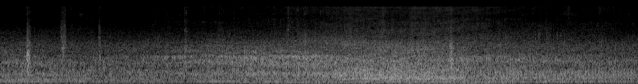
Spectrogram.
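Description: Road traffic: a steady hum of vehicle engines that swells a little towards the middle, with a few light clicks over it.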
